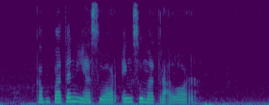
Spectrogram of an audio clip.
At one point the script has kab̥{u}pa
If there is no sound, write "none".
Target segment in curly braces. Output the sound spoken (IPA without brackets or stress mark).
u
